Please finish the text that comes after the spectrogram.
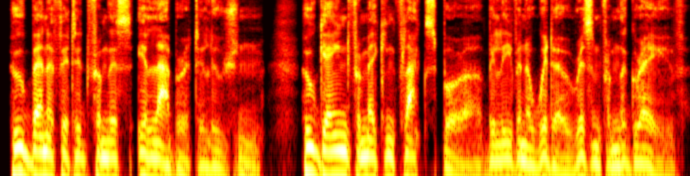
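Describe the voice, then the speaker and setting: A man narrates a detective story in a very deep voice. His delivery is deliberate and literary, yet the pitch moves in a lively way. The tone has some huskiness. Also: slightly rough, no room sound, studio quality. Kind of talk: scripted audio mystery narration.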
